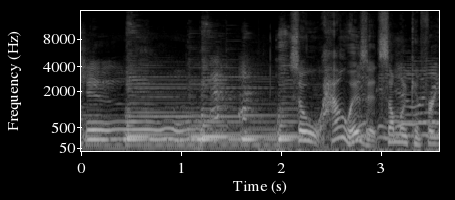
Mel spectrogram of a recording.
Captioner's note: guitarist laughs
